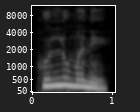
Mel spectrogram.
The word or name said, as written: ಹೊಲೆಮನೆ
